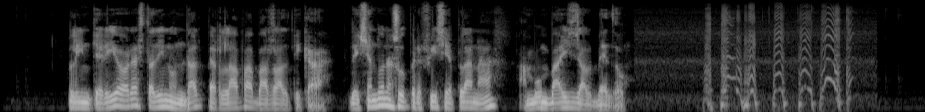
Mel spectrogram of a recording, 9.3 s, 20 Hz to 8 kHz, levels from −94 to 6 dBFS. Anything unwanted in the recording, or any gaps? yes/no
yes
